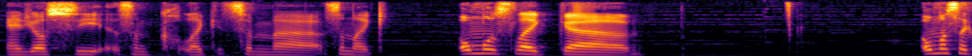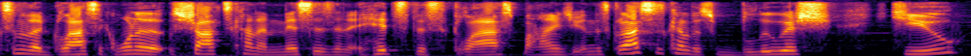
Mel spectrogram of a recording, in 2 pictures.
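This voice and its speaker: A man working as game master, improvising tabletop roleplay narration in informal, halting pieces. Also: on the high side, pushed and bright, dry recording. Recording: slightly dull audio, music underneath. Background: music.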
